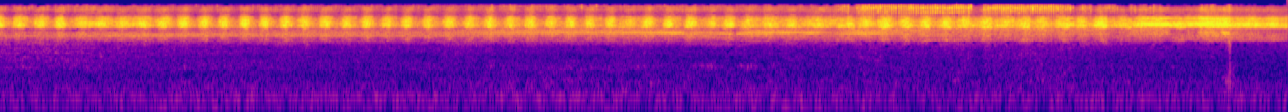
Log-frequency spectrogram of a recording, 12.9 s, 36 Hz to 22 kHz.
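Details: Cicada recorded in Athens, Greece, 11 August 2023: a bright, high-pitched rasping buzz pulsing steadily about two and a half times a second, with a brief louder swell near the end.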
